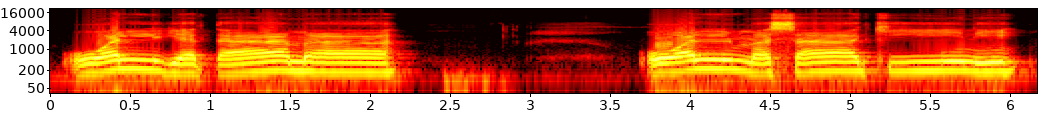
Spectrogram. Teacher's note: وال لام ساکن واو کے ساتھ ملے گی، ایک ہی دفعہ پڑھی جائے گی. سین کے اوپر کھڑی زبر ہے، ایک الف کی مقدار اس کو کھینچیں گے. والمساکین. یا ساکن سے پہلے لفظ کے نیچے زیر ہے یعنی کسرہ ہے تو یہ یا مدہ ہے اور اس کو ایک حرکت کے برابر ہم کھینچیں گے.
